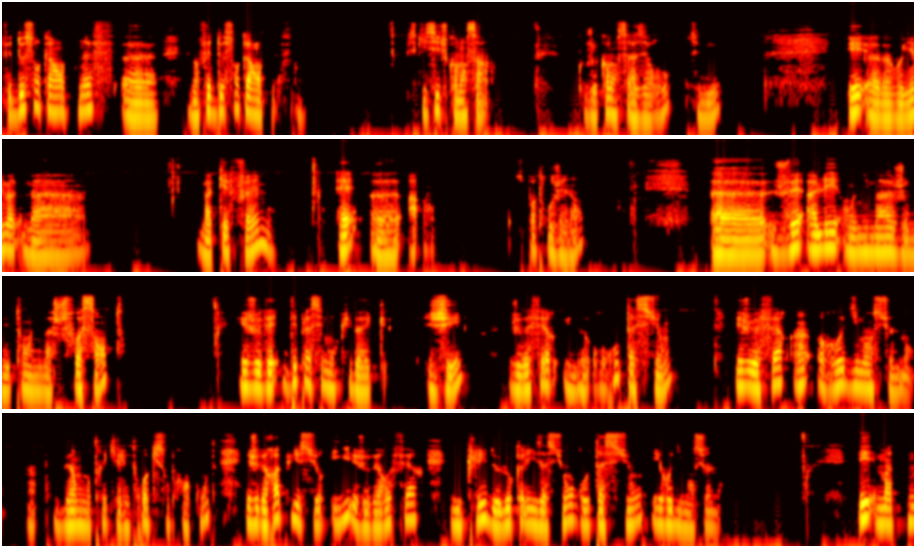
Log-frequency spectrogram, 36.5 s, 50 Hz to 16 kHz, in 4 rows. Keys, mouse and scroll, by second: 5.0 click, 8.3 click, 10.2 click, 12.3 middle click, 14.6-16.3 middle drag, 16.5 click, 19.6 middle click, 21.3 g, 23.1 click, 23.9 r, 25.4 click, 26.2 s, 27.5 click, 30.0 i.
